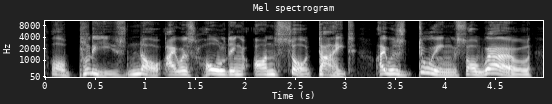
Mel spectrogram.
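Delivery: high, loud, desperate plea; anguished pleading. A narrator's reading. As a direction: wail it like someone losing the fight. Vampire losing control in craving.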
